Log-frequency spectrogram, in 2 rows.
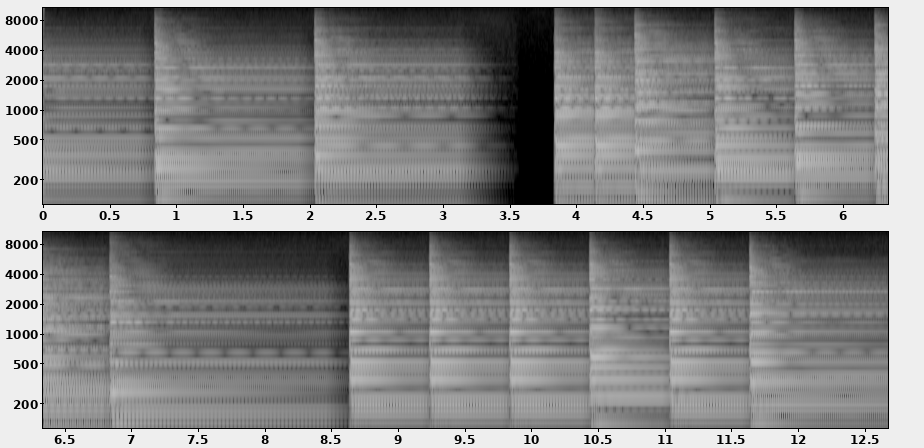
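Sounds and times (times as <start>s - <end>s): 
piano piece: 0.0s - 12.6s.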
